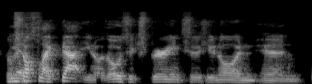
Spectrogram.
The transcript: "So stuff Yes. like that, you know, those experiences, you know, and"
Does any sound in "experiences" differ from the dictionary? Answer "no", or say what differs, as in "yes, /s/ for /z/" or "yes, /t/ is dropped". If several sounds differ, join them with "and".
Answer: no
